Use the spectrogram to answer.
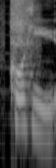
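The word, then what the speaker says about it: コーヒー: Kohi is how you say coffee, so you were kind of close.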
